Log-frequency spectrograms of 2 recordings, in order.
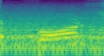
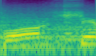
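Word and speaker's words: Porsche: यस पोर्स है, पोर्स, कुछ बंदे पोर्स बोलते हैं, कुछ बंदे पोर्शे बोलते हैं, पोर्शे ऐसे करके प्रनाउंस जो है वो डिफरेंट डिफरेंट करते, तो समझ जाना।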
